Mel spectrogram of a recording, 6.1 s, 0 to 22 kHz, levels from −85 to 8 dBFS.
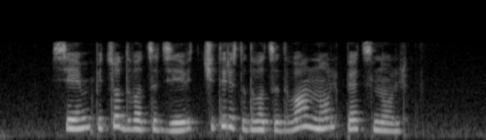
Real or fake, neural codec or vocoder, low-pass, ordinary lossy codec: real; none; 7.2 kHz; MP3, 64 kbps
